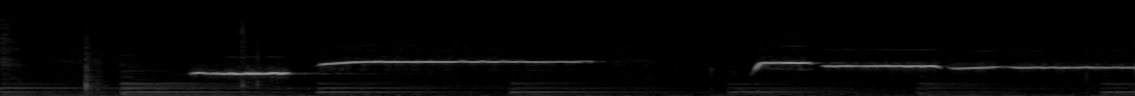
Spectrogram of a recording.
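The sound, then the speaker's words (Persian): A person whistles a slow, wandering tune of long held notes, clear, with short pauses between phrases and no talking. “سوت نزن آدم دیگه حق نداره سوتم بزنه؟”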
